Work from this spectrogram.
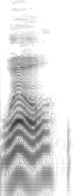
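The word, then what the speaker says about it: Wehle: friend of mine named David well I think is how you say his name spelled weh le he made a game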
